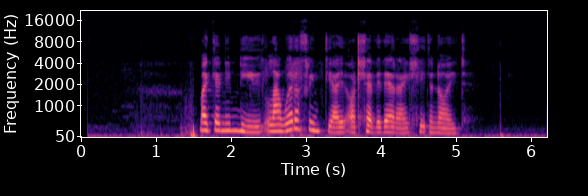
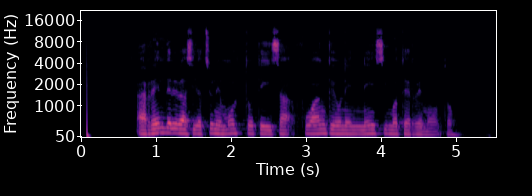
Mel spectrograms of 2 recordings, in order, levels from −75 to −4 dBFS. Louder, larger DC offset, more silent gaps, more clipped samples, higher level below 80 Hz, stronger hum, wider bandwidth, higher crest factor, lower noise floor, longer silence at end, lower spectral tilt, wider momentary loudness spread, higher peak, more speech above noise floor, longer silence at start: first, -25 LUFS vs -39 LUFS; neither; neither; neither; first, -44 dBFS vs -66 dBFS; neither; first, 16 kHz vs 13.5 kHz; about the same, 24 dB vs 22 dB; second, -46 dBFS vs -75 dBFS; second, 0.05 s vs 0.5 s; about the same, -4.5 dB/octave vs -4.5 dB/octave; first, 24 LU vs 14 LU; first, -2 dBFS vs -20 dBFS; second, 21 dB vs 36 dB; about the same, 0.1 s vs 0.05 s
